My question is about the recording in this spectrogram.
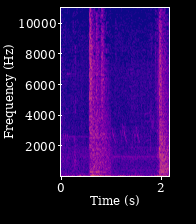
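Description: Clear plastic filter housing of an RO/DI unit being unscrewed and pulled off: two short rasps of plastic rubbing on plastic, one about half a second in and one near the end.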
